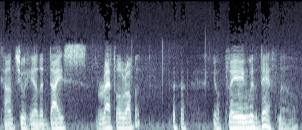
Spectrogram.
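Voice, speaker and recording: A man's voice: medium pitch, steady tone, takes it slowly, a little hiss or hum, lightly acted. An actor playing a cruel, dying rich man who taunts with sly chuckles in a 1940s radio drama. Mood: menacing. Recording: dull old radio broadcast.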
